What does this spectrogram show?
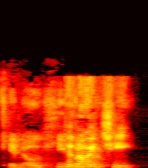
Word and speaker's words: Kunoichi: Sarah, how do you pronounce that? Kunoichi.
